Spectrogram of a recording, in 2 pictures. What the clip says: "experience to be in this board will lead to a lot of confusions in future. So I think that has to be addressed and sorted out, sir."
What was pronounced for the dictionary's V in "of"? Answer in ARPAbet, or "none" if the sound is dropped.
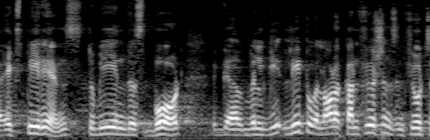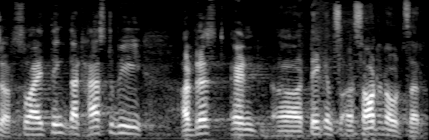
V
